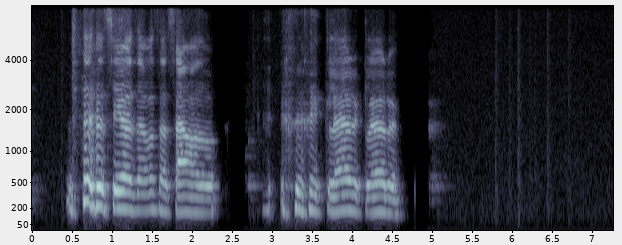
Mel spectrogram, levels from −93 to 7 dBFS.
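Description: At 0.00 to 0.08 s, 2.69 to 2.80 s and 4.61 to 5.13 s, a faint delayed copy of the speech surfaces, trailing the original by 355 ms. This is an echo leak, likely from a far-end loudspeaker whose echo canceller let part of the returned signal through. Unlike room reverberation, which smears into a continuous tail, this is a distinct late repeat: very quiet, limited like the rest of the audio to below 8 kHz, and longest in the final stretch.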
